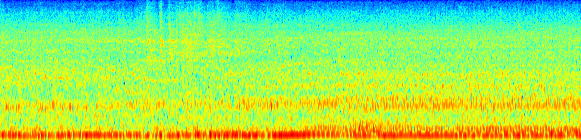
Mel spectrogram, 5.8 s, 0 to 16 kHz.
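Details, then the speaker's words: 1971 Chevy Nova big block Chevrolet V8, first run in years, held at about 3,500 rpm while setting ignition timing to 38 degrees: even strong drone, no misses, knocks or rattles; normal high-rpm running, slight burnt-oil smell noted. "But if you don't like big block Chevrolet at 3,500 RPM, it sounds like a you problem, not a me problem."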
